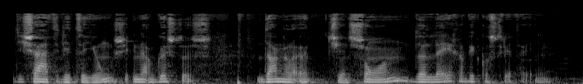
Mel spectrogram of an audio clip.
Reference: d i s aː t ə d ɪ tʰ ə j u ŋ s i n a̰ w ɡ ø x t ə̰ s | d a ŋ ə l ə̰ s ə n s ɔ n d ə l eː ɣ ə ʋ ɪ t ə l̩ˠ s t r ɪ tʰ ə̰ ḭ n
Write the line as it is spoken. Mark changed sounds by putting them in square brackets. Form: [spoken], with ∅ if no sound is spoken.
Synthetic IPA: d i s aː t ə d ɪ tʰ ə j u ŋ s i n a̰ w ɡ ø [s] t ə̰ s | d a ŋ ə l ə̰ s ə n s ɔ n d ə l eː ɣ ə ʋ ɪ [k] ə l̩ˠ s t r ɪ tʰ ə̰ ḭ n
